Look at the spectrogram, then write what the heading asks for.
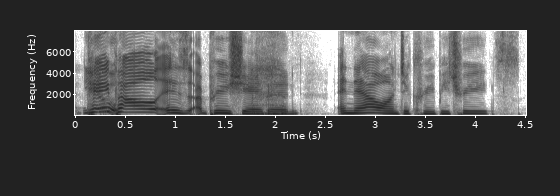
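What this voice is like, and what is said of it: Announcer-style radio voice. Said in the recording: “my radio voice is fly”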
